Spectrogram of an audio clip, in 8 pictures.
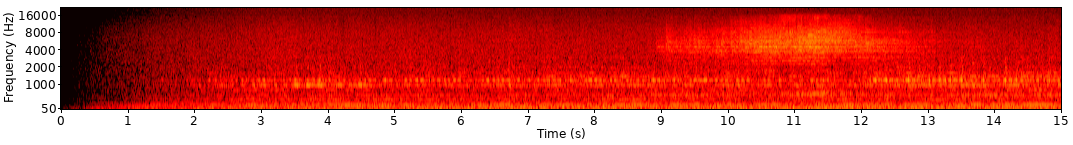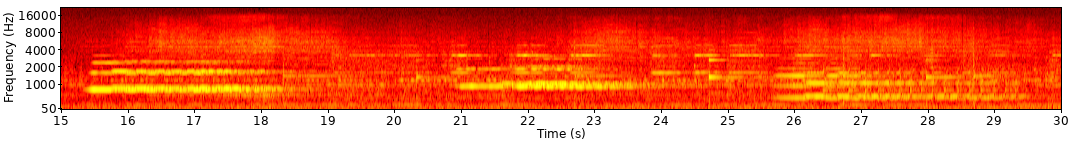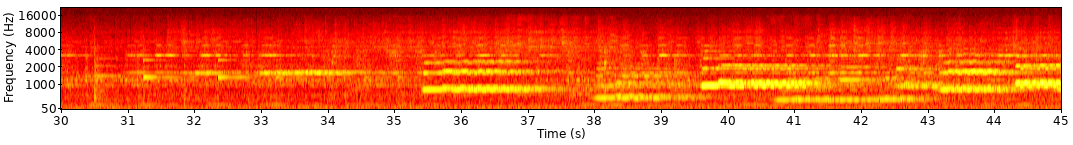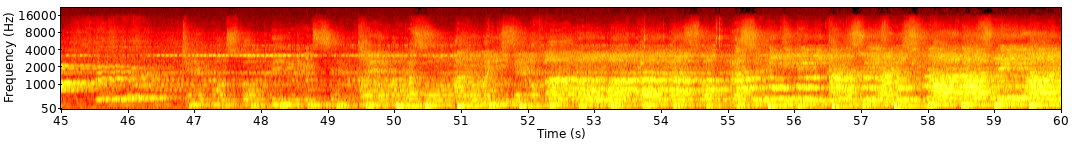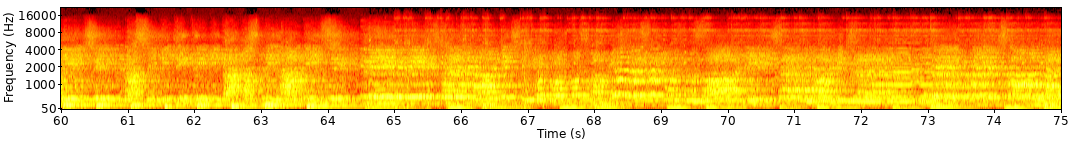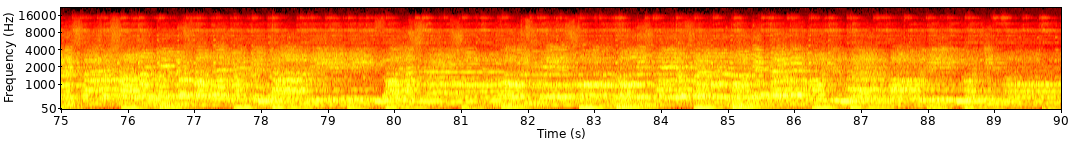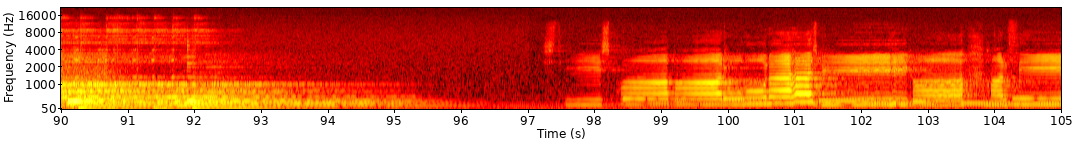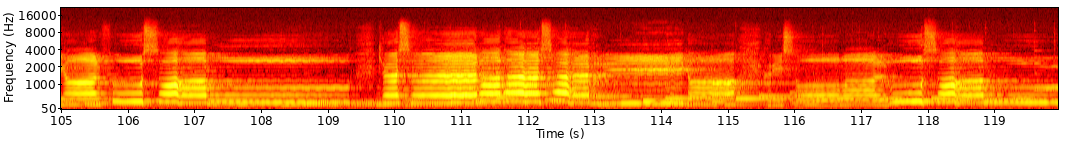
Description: radio opera for children. 1979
